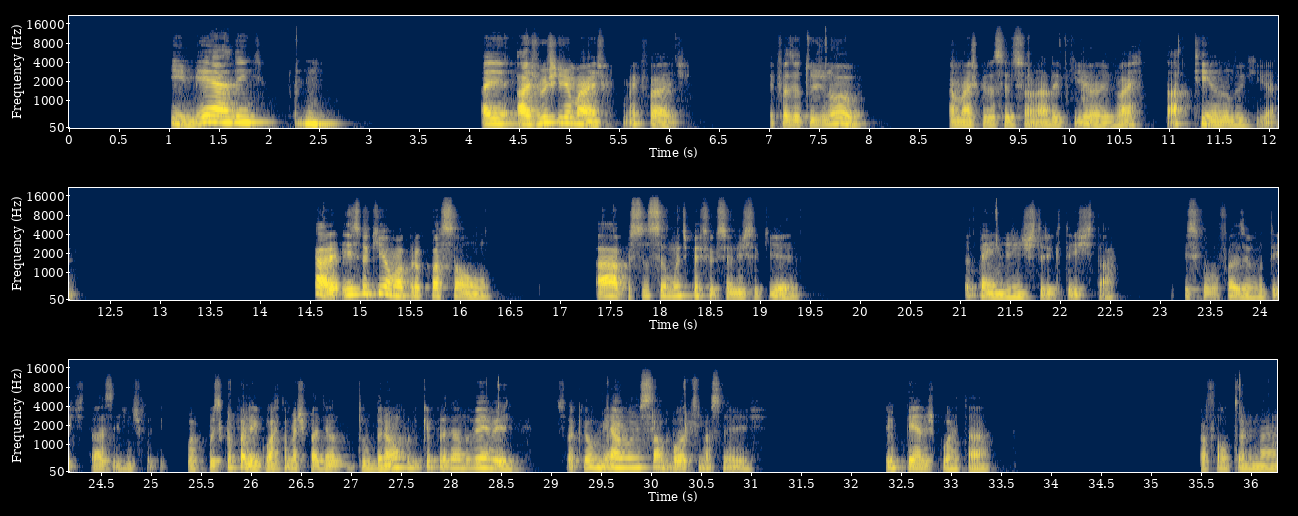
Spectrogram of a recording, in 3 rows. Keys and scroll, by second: 9.9 ctrl+z, 25.8 ctrl+z, 30.3-31.1 ], 31.6 ].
